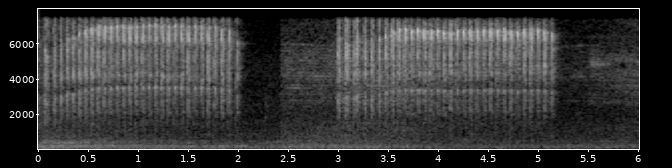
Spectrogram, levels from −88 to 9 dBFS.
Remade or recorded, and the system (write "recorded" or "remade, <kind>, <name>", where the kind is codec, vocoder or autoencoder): recorded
